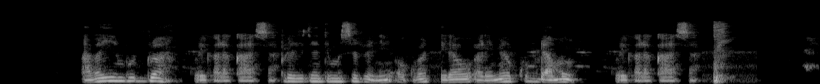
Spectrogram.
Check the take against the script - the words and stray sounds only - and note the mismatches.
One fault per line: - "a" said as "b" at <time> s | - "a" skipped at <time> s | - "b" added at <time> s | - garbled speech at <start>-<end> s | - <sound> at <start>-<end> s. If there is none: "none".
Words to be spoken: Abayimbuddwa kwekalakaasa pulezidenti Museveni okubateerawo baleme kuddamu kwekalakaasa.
- dropout at 4.3-4.4 s
- thud at 7.1-7.4 s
